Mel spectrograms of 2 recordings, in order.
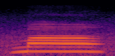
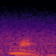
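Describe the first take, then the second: First: It is said in the first tone. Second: It is said in the light neutral tone. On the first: It means mother. "First tone" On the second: It marks a question. "fifth tone is ma"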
